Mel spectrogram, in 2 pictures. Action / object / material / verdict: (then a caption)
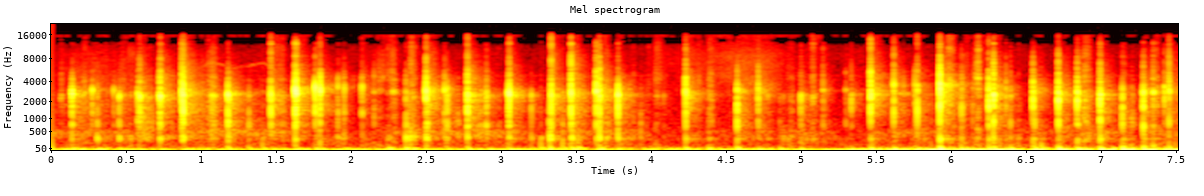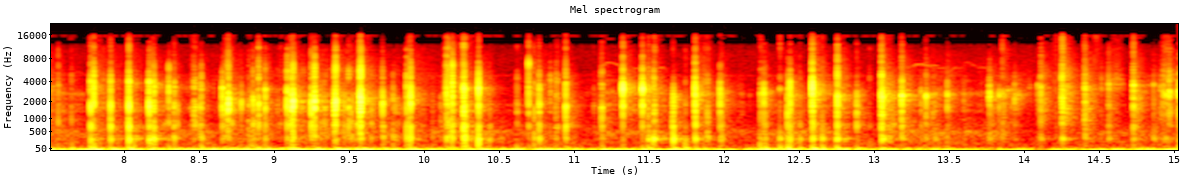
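tap / small plastic bottle partly filled with liquid / plastic / none. A small translucent blue plastic cuticle remover bottle with a white cap, partly filled with liquid, is held up and tapped with fingertips and nails around the cap and body. Rapid, uneven streams of short, dry plastic clicks and light taps sound with bright edges and a soft low thump, each dying away almost instantly.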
